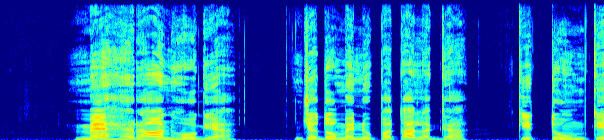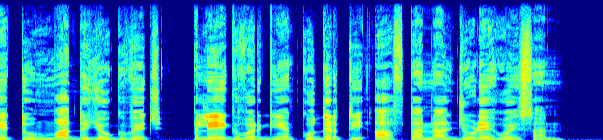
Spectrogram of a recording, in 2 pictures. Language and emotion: Punjabi, sad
